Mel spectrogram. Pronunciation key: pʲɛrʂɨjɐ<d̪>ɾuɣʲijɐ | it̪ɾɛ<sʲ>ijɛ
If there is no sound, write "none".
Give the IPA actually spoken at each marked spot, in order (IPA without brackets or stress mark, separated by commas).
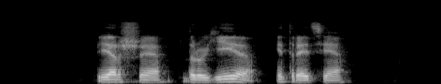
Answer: d̪, t͡sʲ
